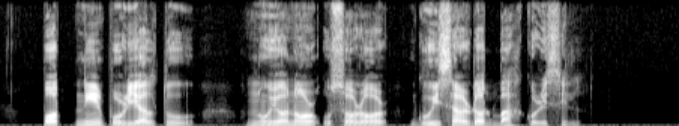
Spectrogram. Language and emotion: Assamese, neutral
